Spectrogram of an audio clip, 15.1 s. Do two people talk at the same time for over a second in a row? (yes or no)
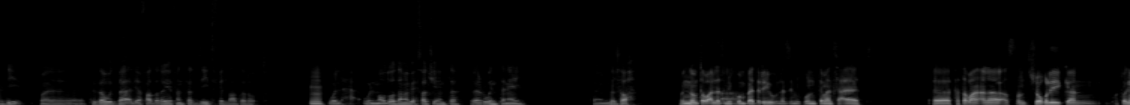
no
